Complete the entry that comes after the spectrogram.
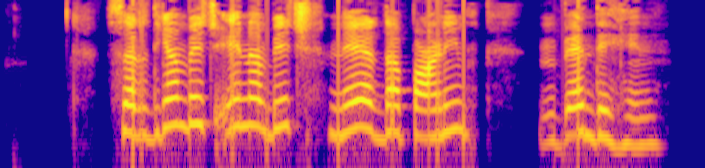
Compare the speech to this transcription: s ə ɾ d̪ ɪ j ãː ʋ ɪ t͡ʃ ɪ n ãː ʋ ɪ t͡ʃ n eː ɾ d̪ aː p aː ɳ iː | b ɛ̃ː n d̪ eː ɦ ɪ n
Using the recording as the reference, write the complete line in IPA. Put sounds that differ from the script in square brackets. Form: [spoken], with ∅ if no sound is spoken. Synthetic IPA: s ə ɾ d̪ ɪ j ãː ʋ ɪ t͡ʃ ɪ n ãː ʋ ɪ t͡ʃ n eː ɾ d̪ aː p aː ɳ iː | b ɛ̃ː n d̪ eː ɦ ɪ n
